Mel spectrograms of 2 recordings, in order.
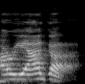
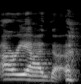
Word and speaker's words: Arriaga: I think I'm mispronouncing your name, so help me, Dr. Yes, good morning, Areva. Thank you. It's Dr. Arriaga, and don't worry about it at all. Arriaga.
